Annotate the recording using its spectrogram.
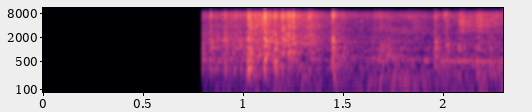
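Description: Silence for under a second, then a steady rush of outdoor noise with a few sharp knocks: skateboards rolling and clacking on concrete.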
